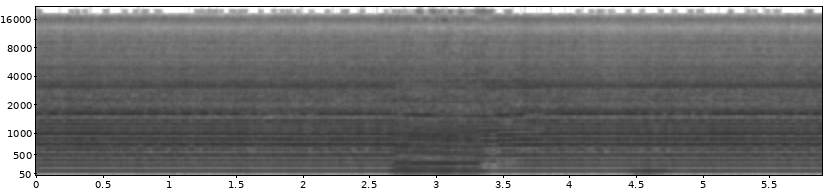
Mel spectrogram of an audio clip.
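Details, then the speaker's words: Echo string trimmer two-stroke powerhead after replacing an incorrect carburetor gasket, nothing else changed: crisp steady high buzz holding speed, one brief dip and quick recovery; runs normally. "We're going to fire this thing up and see if it runs properly."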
